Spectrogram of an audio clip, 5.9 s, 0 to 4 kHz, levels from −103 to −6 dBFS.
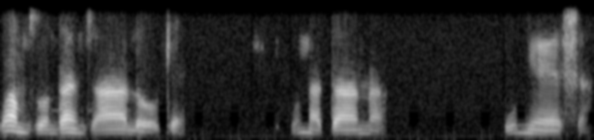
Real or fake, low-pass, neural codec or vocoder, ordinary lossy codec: real; 3.6 kHz; none; none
